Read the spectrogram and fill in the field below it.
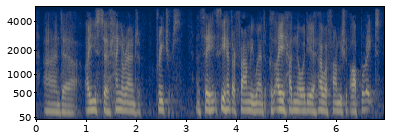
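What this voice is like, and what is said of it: Non-local accent, possibly Irish. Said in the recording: “I got trained in Ireland. You might tell I have a little bit of a funny accent. I don't come from around here.”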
